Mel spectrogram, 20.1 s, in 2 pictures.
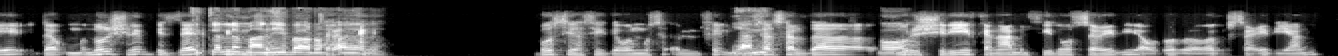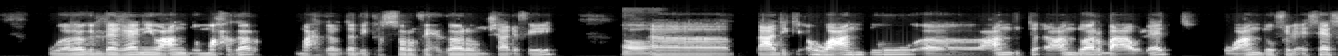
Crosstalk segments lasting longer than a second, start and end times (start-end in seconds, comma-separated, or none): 1.3-2.6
